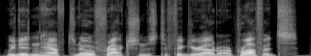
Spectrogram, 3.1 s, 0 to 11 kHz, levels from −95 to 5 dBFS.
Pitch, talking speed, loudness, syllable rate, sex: 105 Hz, 210 wpm, -20 LUFS, 5.2 syllables/s, male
